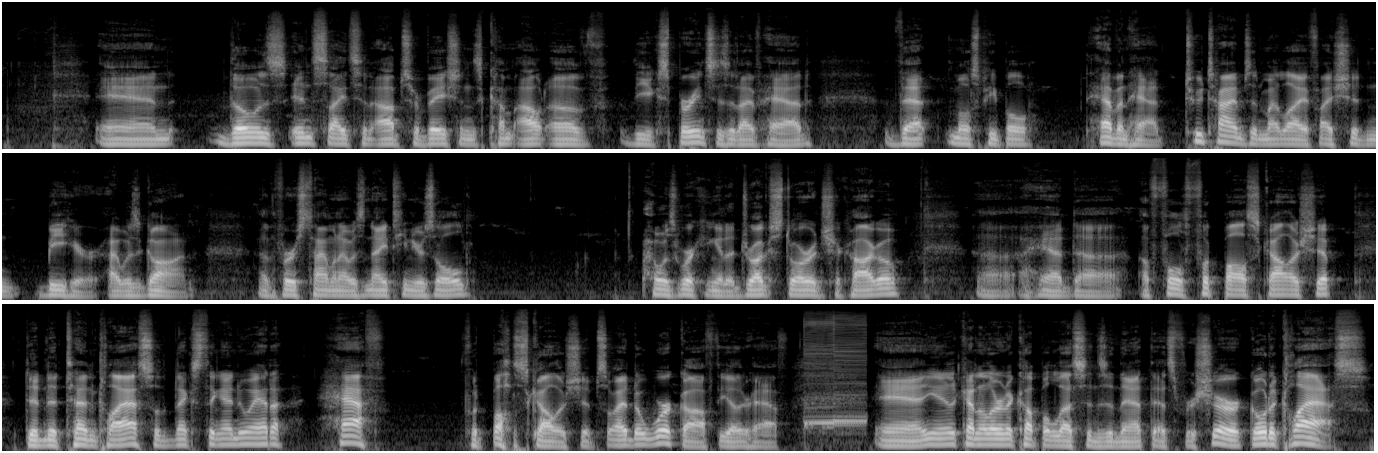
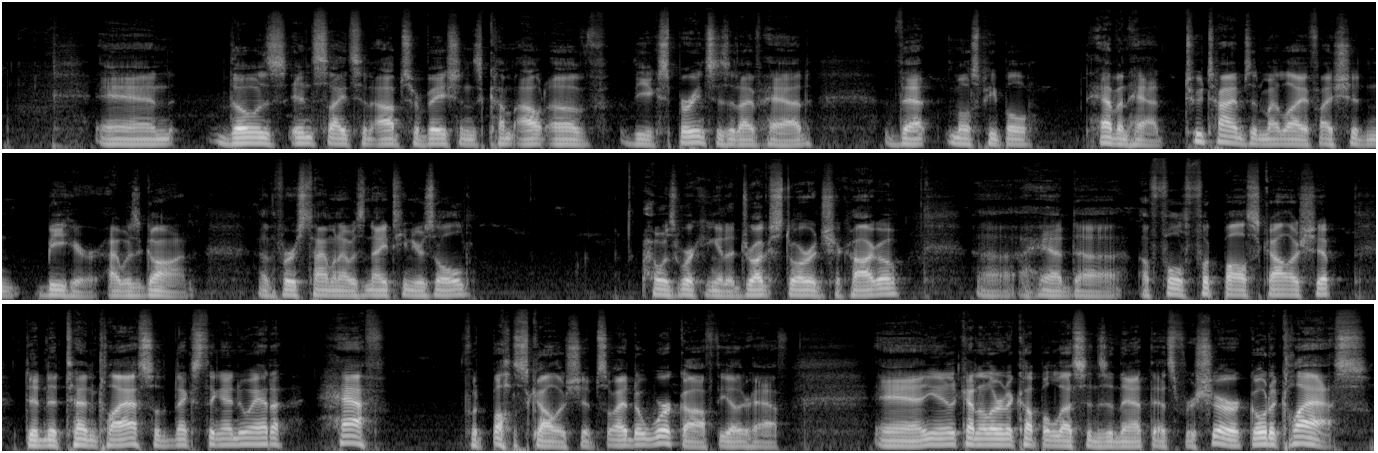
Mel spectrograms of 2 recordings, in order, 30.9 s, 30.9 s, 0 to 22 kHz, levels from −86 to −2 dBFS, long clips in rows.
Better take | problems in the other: second | alarm; noticeable; at 27 s; peak 8 dB below the speech

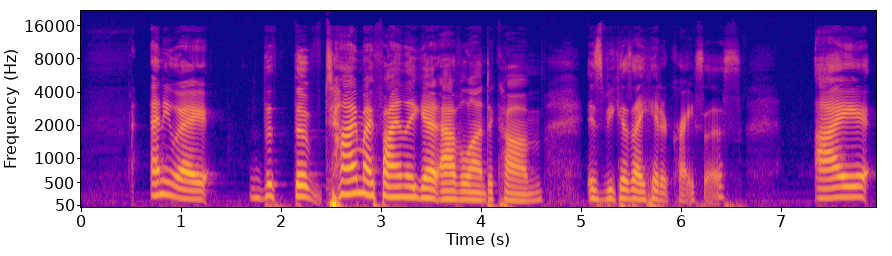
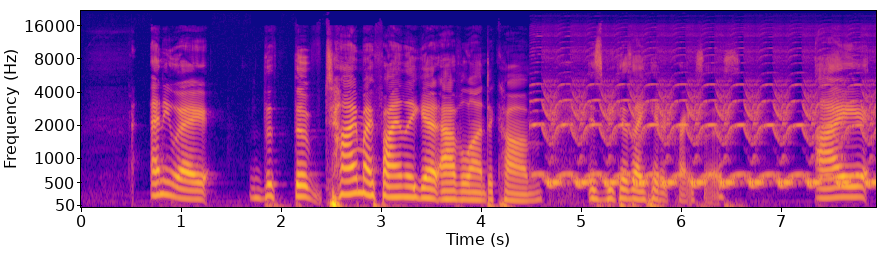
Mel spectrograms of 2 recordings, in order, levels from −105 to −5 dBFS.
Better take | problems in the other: first | siren; noticeable; from 4.5 s on; peak 6 dB below the speech

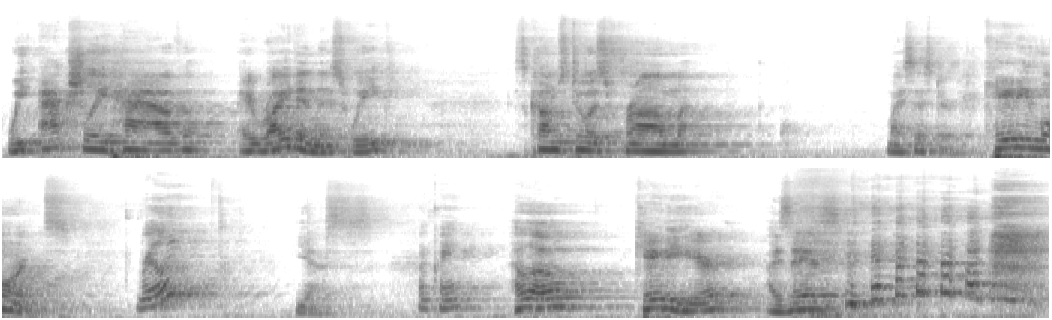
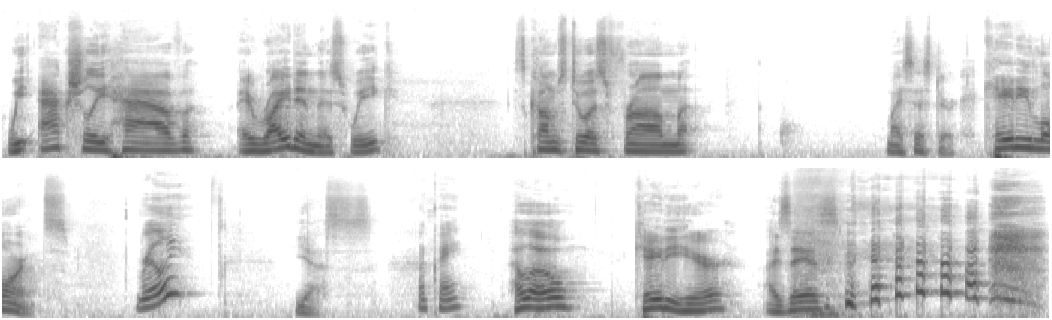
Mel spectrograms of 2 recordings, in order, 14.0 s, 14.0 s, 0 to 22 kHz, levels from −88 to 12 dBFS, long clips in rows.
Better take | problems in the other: second | room echo; slight; dies away in 0.9 s // off-mic speech; somewhat distant

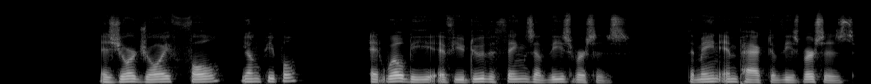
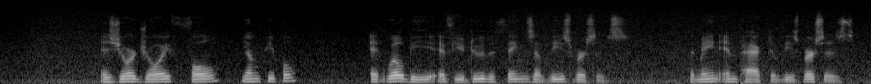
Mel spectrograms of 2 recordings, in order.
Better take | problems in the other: first | hiss; noticeable; throughout; 20 dB below the speech

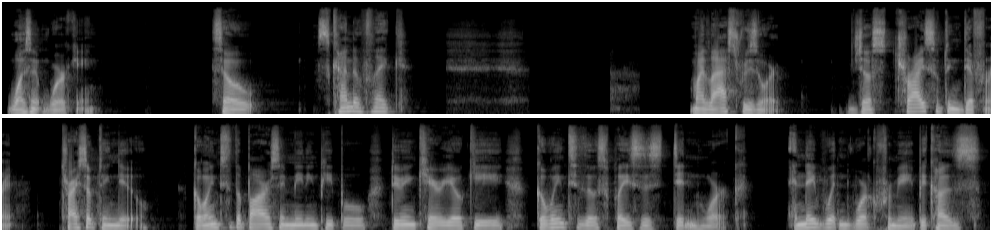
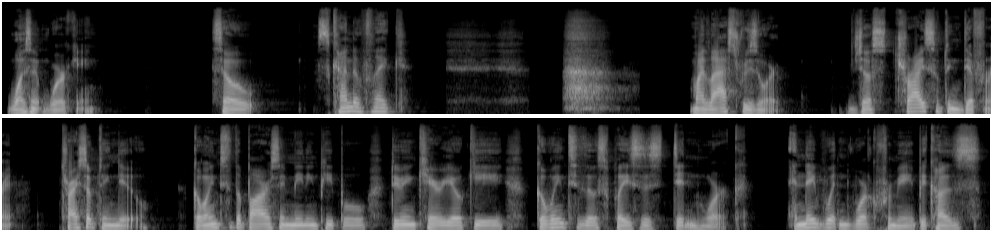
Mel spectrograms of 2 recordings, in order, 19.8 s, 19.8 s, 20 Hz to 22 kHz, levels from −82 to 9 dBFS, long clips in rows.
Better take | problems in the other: second | audio cutting out; at 5.5 s for 0.5 s

